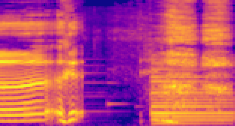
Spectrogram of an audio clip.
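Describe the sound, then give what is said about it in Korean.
A person at church in the morning before a service gives a drawn-out, voiced yawn rising and sagging in pitch, a short quiet pause, then a second long, sustained yawning groan, fairly loud. “너는 밤에 뭘 했길래 아침부터 하품이냐?”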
